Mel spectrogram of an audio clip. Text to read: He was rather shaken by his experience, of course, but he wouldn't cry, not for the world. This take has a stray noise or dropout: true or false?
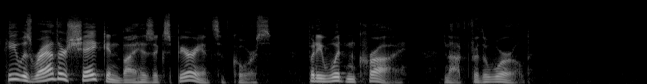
false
